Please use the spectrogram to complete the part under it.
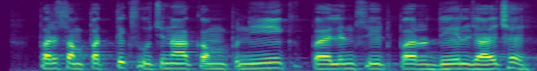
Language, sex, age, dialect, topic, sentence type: Maithili, male, 18-24, Eastern / Thethi, banking, statement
